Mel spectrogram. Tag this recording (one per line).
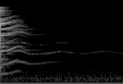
bell
clang
ding
flanger
gong
metal
ping
water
